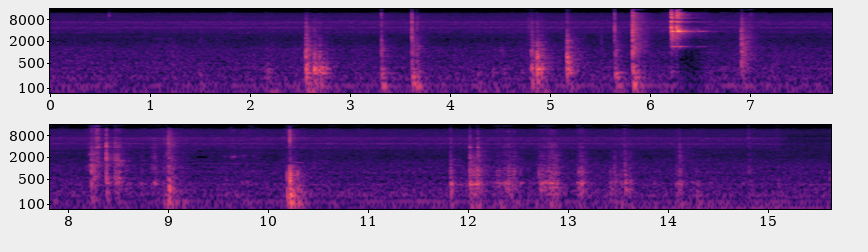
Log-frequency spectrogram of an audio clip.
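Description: Metal pipe legs knocking and clinking against threaded floor flanges and the aluminium-framed box as they are handled and screwed in. Scattered sharp metallic clicks, one ringing briefly about six seconds in.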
